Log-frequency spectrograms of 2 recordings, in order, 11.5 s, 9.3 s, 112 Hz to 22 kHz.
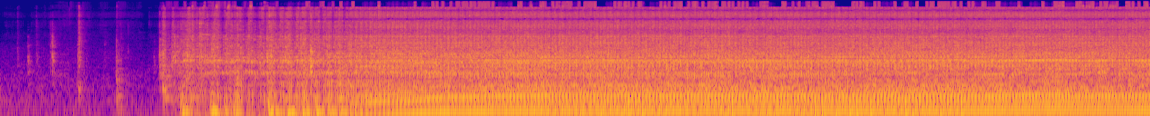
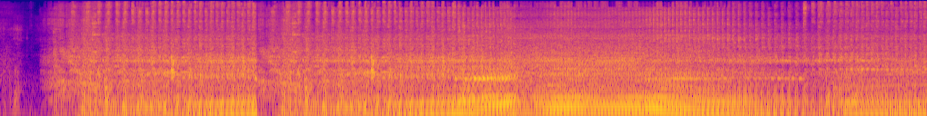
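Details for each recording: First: ETQ TG3000 3000 W portable generator, no-start, air filter off with spray primer into intake: cranks, catches and climbs to steady hum, runs briefly but won't keep running on its own. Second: ETQ TG3000 3000 W portable generator after servicing, fresh fuel, started on choke with carb spray: rough catch and pickup, then steady small-engine thrum holding as choke is opened fully. Engine starting and running on choke.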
